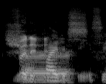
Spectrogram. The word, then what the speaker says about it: Pheidippides: Still not 100% how to pronounce it. Pheidippides? – Pheidippides. – Pheidippides. Pheidippides. – Pheidippides, yes.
